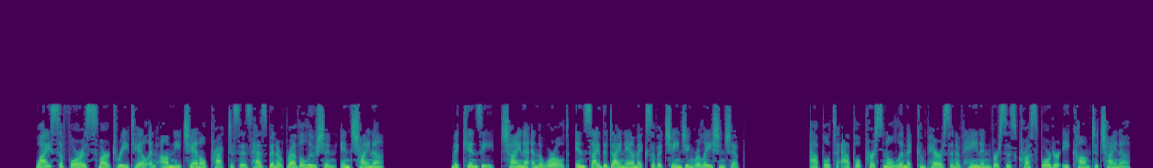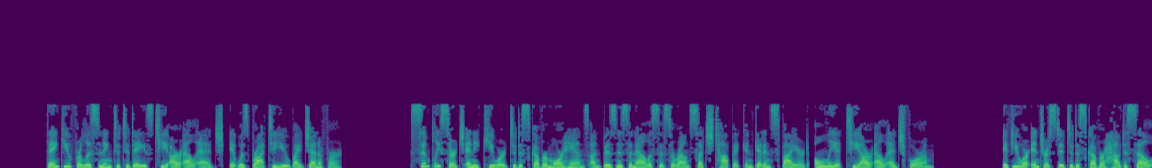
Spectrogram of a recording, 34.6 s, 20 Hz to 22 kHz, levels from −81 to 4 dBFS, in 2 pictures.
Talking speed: 145 wpm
